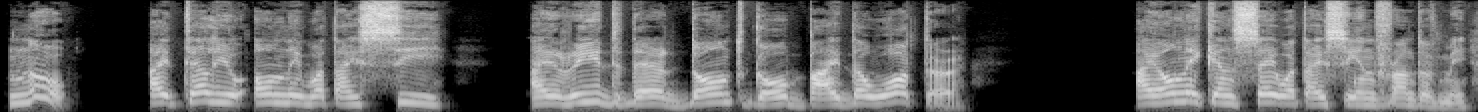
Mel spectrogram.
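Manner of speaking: high-pitched pleading in broken English; pleading foreign fortune-teller. A narrator's reading. Missus Grummick defending her reading to angry parents, pleading. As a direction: plead your innocence in a high foreign woman's voice.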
